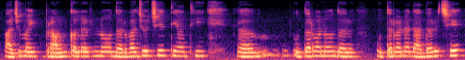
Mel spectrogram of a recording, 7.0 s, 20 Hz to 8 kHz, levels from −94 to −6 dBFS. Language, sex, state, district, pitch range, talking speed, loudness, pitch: Gujarati, female, Gujarat, Valsad, 205-235 Hz, 110 wpm, -16 LUFS, 220 Hz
